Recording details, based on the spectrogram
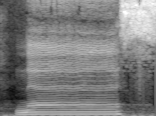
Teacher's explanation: Dan ketika huruf sin itu harus mengeluarkan angin ketika sukun.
